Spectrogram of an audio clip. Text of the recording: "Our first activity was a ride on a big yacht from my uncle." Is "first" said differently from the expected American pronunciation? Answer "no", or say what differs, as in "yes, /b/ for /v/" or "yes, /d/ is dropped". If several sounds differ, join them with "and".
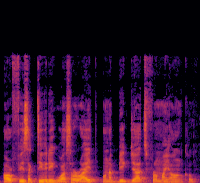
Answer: yes, /t/ is dropped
